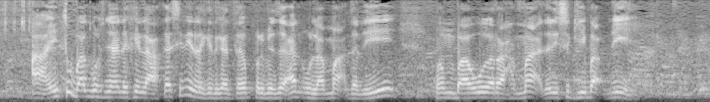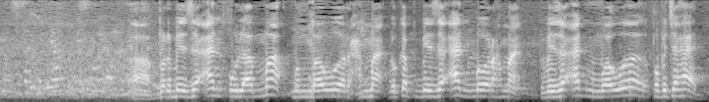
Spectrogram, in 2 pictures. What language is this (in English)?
Malay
